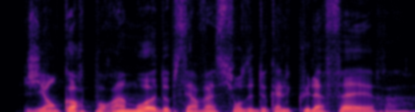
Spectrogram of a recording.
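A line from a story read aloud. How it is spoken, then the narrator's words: Sour, sharp reply. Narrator (French): répondit Palmyrin Rosette d'un ton aigre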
